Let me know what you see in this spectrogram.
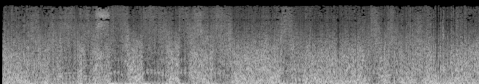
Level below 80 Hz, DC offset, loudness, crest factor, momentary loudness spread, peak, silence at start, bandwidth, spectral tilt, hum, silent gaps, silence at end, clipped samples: -26 dBFS; under 0.1%; -15 LUFS; 12 dB; 2 LU; -2 dBFS; 0.05 s; 17 kHz; -3.5 dB/octave; none; none; 0 s; under 0.1%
